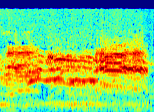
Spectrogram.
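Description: A herd of goats bleats loudly in a few long, wavering, nasal calls that overlap and run almost continuously, with no talk.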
